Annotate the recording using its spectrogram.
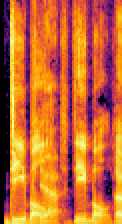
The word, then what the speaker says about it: Diebold: Remember, there was some, again, my pronunciation, was it Diebold? – Diebold.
